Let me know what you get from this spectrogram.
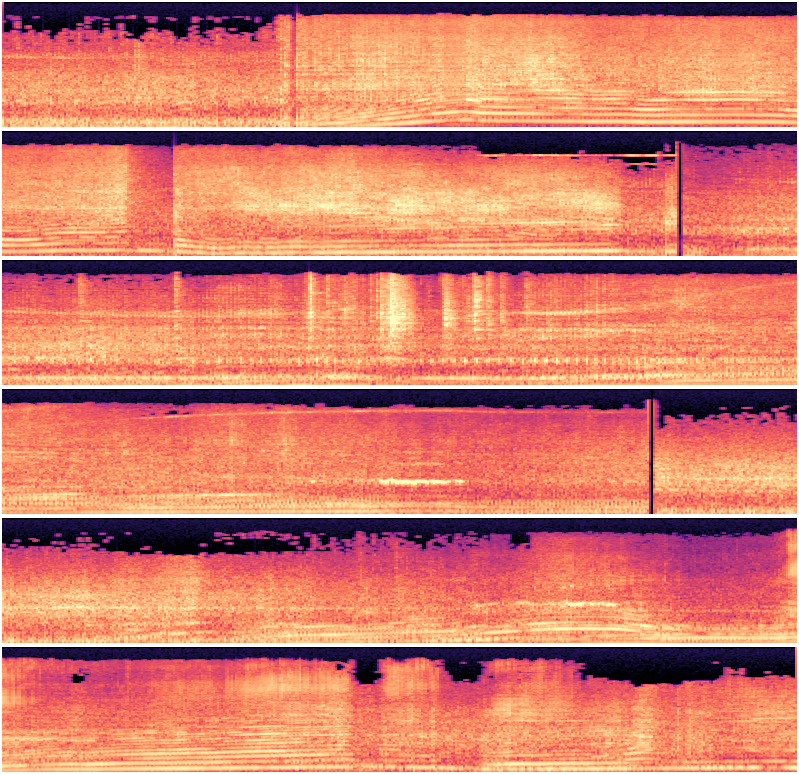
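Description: Several cars and a lifted pickup truck pulling away one after another, engines revving hard and accelerating. Repeated rising engine pitches drop back at each gear change: one sharp run-up about two seconds in, and several more in the last ten seconds.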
